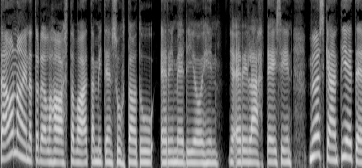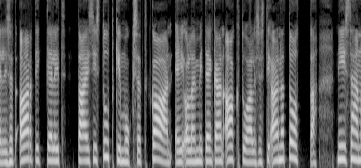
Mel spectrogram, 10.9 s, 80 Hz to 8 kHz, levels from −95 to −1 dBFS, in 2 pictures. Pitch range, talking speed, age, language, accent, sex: 195-245 Hz, 145 wpm, 20-39, Finnish, native, female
